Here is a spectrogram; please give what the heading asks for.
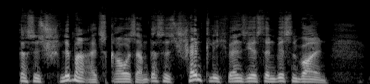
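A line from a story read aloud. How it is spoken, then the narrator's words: Screaming in a rage. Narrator (German): schrie Anna in einem Wutausbruch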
